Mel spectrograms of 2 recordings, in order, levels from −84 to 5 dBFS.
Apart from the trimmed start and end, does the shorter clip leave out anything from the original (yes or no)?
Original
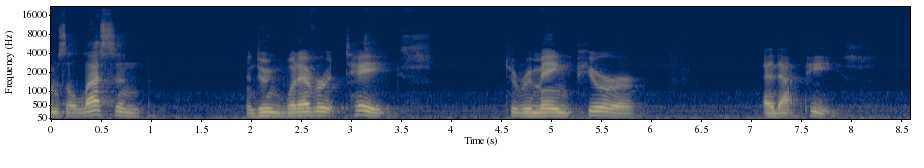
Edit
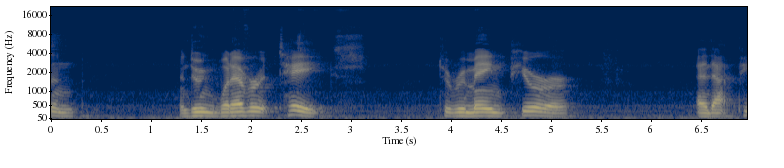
no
